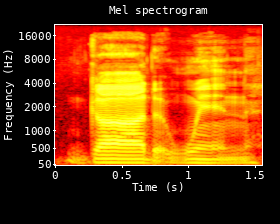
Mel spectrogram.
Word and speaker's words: Godwin: It's pronounced Godwin.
